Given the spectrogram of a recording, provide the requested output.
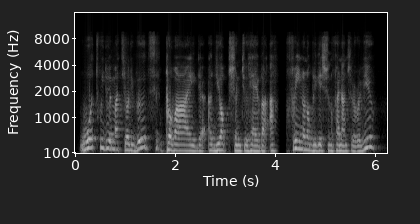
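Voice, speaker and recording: A woman's speech moves at a moderate pace, and her pitch varies in an ordinary way. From Italy. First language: Italian. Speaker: financial advisor. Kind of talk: interview.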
